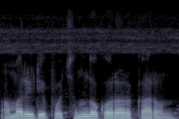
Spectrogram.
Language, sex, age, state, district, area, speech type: Bengali, male, 18-30, West Bengal, Paschim Medinipur, rural, spontaneous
